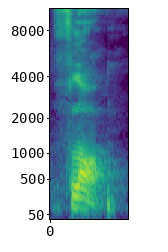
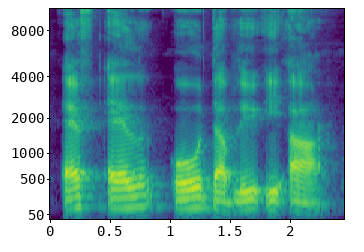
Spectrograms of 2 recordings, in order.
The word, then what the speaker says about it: flour: So most people call the word floor. They pronounce it as they pronounce the word f l o o r. But the right pronunciation is the same way you pronounce the word f l o w e r which is flower.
